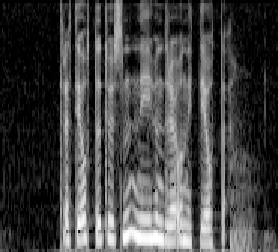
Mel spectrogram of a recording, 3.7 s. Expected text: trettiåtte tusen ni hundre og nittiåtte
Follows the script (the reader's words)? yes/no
yes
